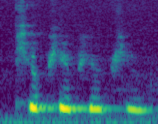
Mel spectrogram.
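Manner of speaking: light, high little zapping sounds; playful pew-pew noises. Shown as a demonstration. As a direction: toss off soft, high-pitched pews. Imitated noise for moving around.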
